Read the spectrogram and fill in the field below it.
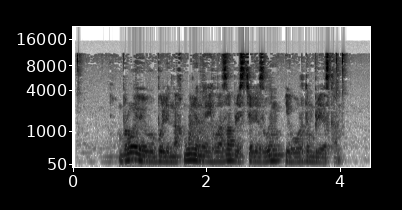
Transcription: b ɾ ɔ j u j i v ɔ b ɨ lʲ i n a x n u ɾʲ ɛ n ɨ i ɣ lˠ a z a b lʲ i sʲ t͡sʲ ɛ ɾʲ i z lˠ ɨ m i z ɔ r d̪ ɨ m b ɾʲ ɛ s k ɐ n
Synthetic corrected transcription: b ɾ ɔ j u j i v ɔ b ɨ lʲ i n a x m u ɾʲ ɛ n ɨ i ɣ lˠ a z a b lʲ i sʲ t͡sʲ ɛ lʲ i z lˠ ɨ m i ɣ ɔ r d̪ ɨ m b lʲ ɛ s k ɐ m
